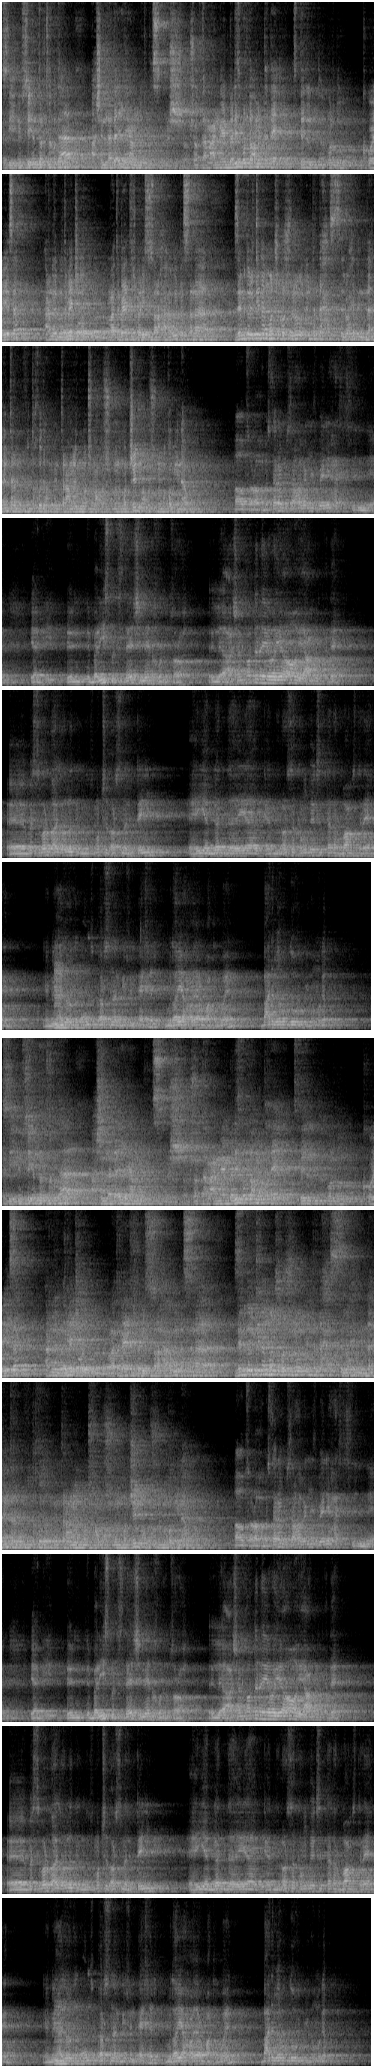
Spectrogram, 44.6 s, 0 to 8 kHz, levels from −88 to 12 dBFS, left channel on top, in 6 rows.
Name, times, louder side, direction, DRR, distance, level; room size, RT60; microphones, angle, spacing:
voice 1, 0.0-7.0 7.3-7.8 8.3-11.6 12.1-18.6 38.2-38.5, left 1 dB, 70° left, -2 dB, 1.8 m, -21 dB
voice 2, 8.6-9.7 19.5-22.4 22.9-23.4 23.6-26.0 26.5-29.1 29.9-32.8 33.5-37.4 38.0-41.9 42.4-43.7, equal, 15° right, 1 dB, 0.7 m, -23 dB
21.0 x 14.5 x 2.2 m, 3.0 s
head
